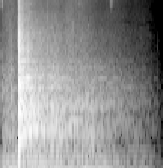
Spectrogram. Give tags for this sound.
impact; wood

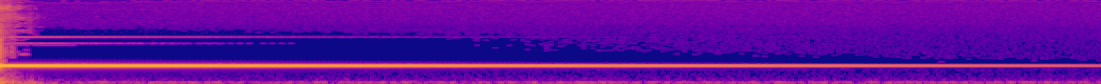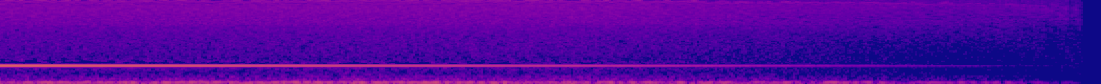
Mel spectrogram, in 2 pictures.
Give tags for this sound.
samples; celeste

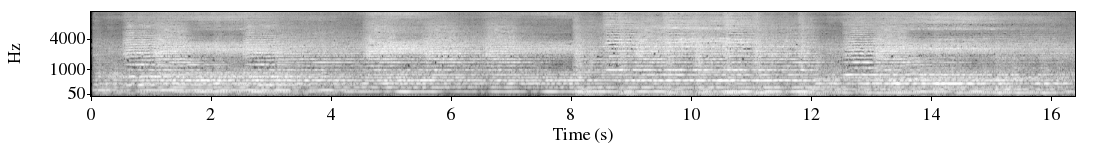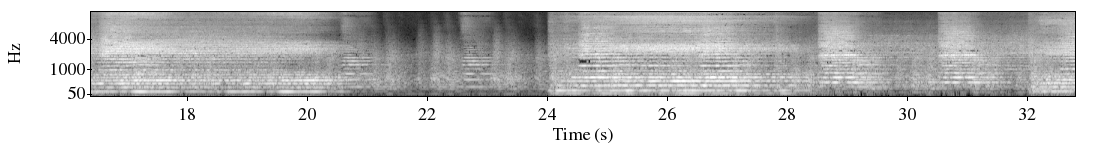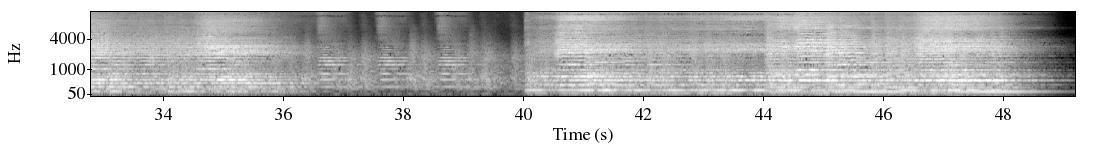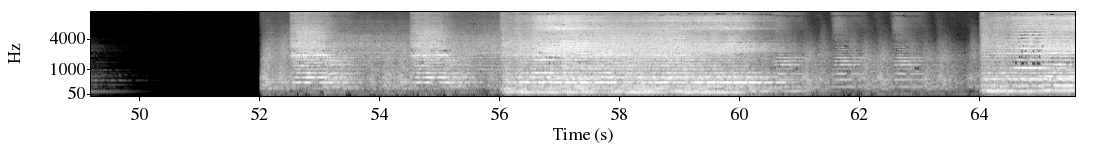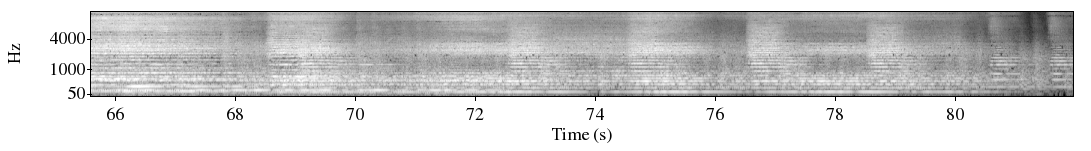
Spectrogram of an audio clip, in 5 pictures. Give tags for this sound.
Sound; Movie; Classic; Music; Strings; Cinematic; Orchestra; Drama; Angels; Snow; Mastered; Acoustic; Bass; Song; Orchestral; Film; Modern; Brass; Sounds

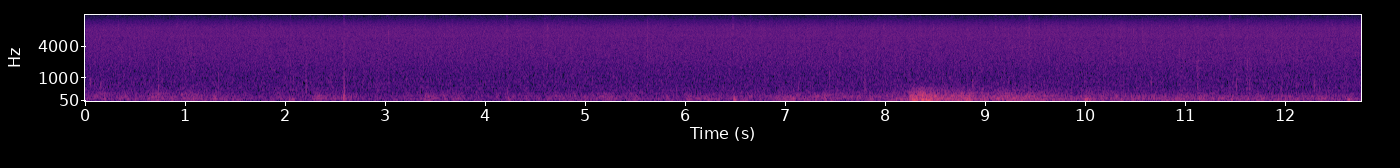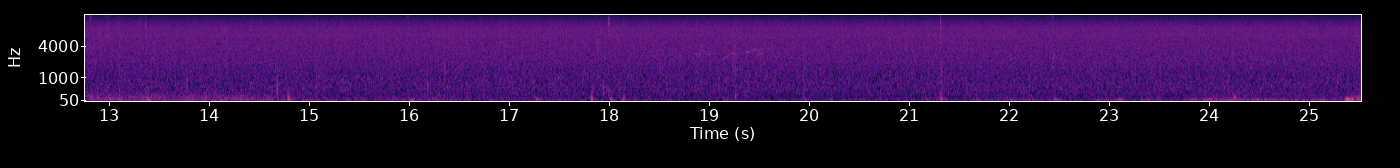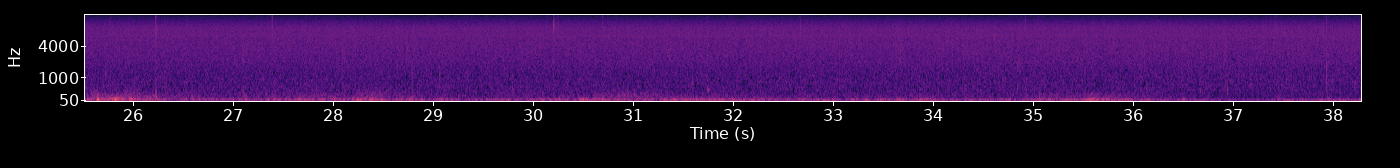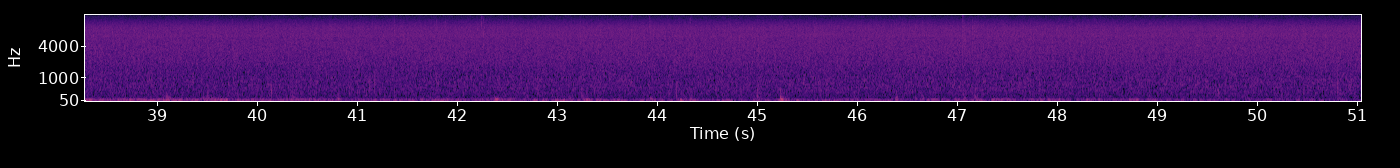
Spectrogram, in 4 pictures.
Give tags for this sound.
drops; forest; rain; shower; thunder; tree

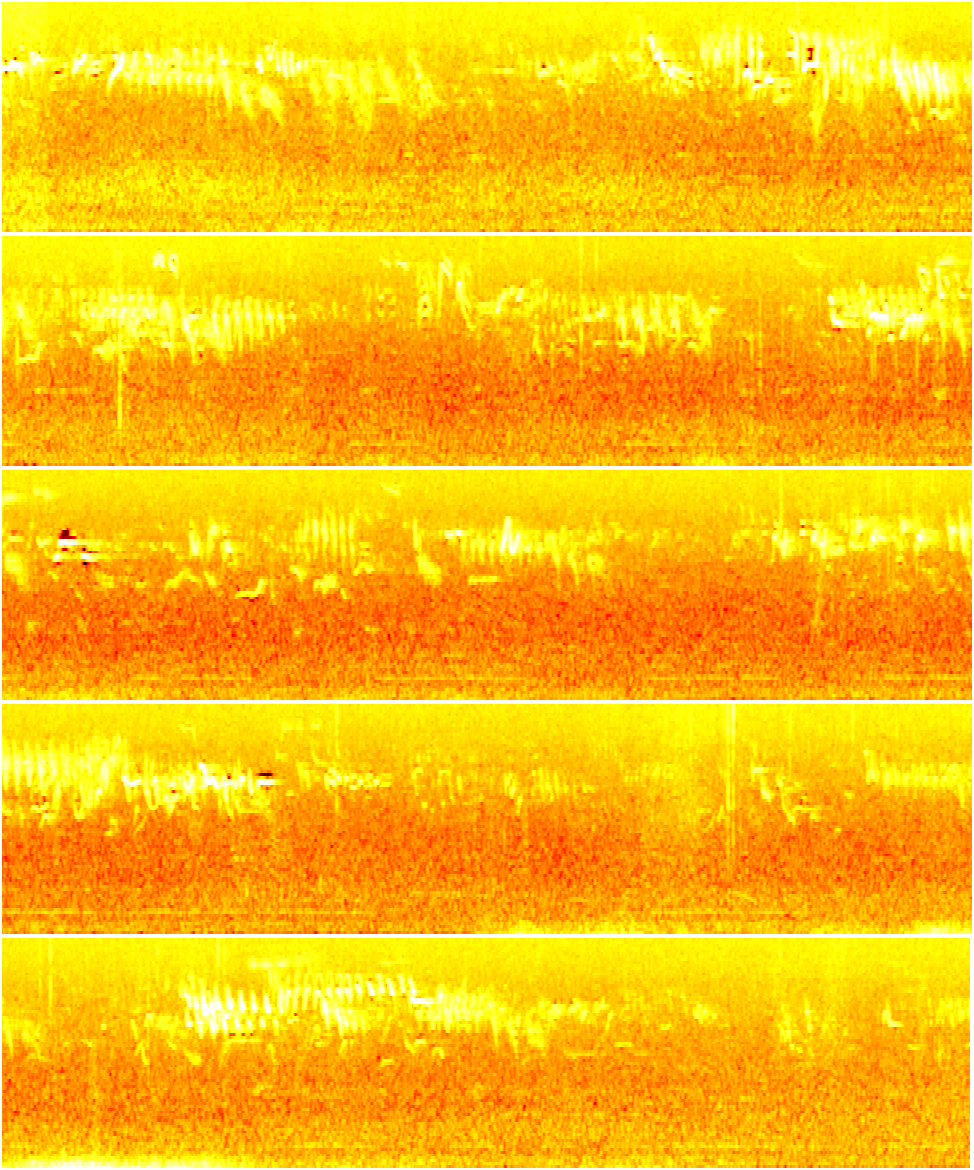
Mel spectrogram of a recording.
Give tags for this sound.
ambient; birdsong; general-noise; insects; wildlife; woods

